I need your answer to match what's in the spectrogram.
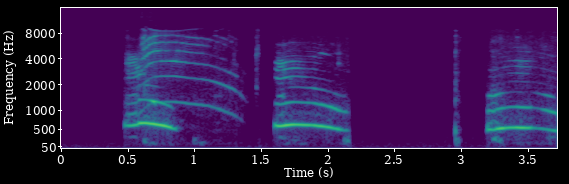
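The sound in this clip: Three high, drawn-out cat meows, each with a downward-sliding pitch. Short pauses separate them, and a couple of faint clicks fall in the gaps.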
